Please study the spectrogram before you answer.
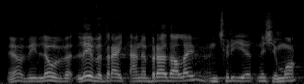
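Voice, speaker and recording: A man from Paraguay with a Mennonite Low German accent, preaching a sermon in halting, repetitive phrases. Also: steady tone, fairly bright tone, slight background noise.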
